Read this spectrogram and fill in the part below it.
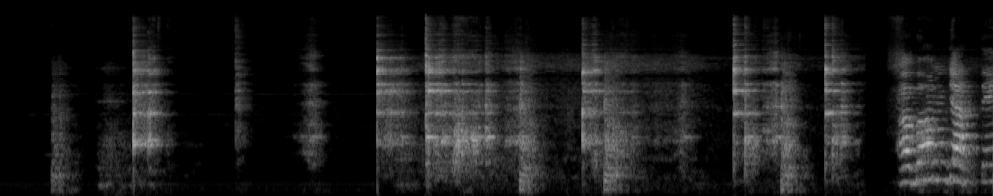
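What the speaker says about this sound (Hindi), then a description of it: "अब इन्हें हम प्लेट में डालते हैं।" Cooked noodles being served onto a plate with bursts of clinking cutlery and dishes, the scraping and tapping coming close and in irregular clusters with pauses between them.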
